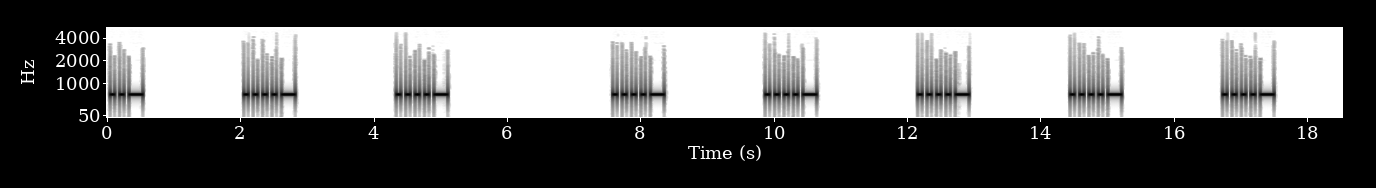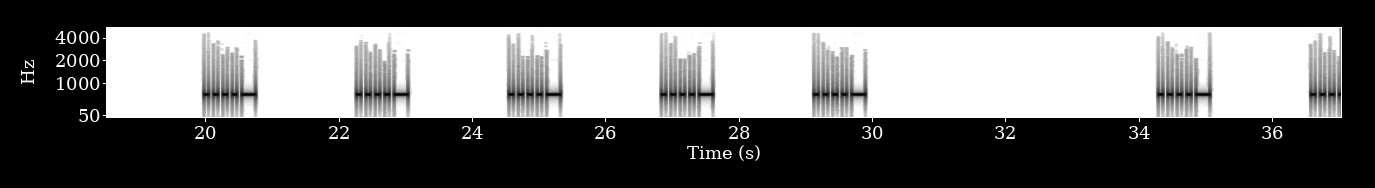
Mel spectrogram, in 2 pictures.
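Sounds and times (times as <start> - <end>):
morse code beeps: 0.0 - 0.6, 2.0 - 2.9, 4.3 - 5.2, 7.6 - 8.4, 9.9 - 10.7, 12.2 - 13.0, 14.4 - 15.3, 16.7 - 17.6, 20.0 - 20.8, 22.3 - 23.1, 24.6 - 25.4, 26.8 - 27.7, 29.1 - 30.0, 34.3 - 35.1, 36.6 - 37.0.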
